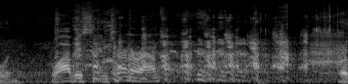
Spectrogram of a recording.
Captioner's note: laughter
